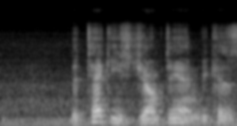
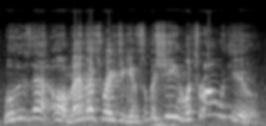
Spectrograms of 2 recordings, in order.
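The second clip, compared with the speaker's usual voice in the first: mocking young kid; 11 semitones higher, 6 dB louder than usual. Quoted back-and-forth about bands.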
